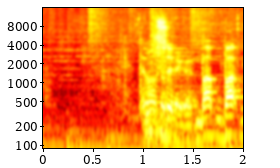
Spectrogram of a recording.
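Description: Man's voice talking over quiet background music, the speech starting about a second in.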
